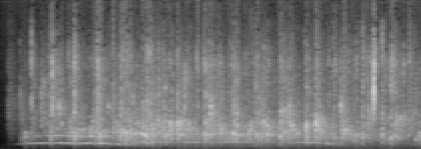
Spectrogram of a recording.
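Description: Audience applause cast as a vote in a live game of guessing which story is the lie. The clapping rises quickly and holds steady and loud, with a sustained whistle over it.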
